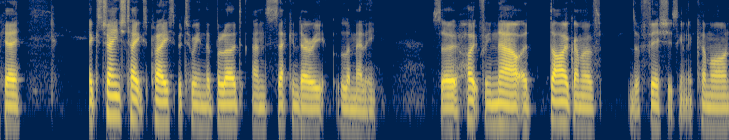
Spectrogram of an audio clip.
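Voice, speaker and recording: A man with a fairly low pitch talks at a fairly slow pace, leaving long, frequent pauses, his intonation fairly even while his loudness swings widely. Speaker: biology tutorial maker. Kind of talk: tutorial.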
